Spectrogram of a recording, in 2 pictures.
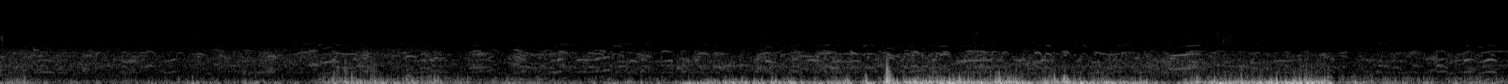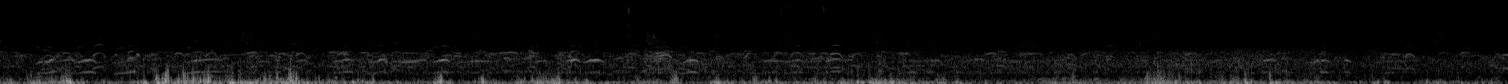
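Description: A large flock of birds calling continuously, many calls overlapping. Wind rumbles on the microphone, heaviest from about 7 to 13 seconds in.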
